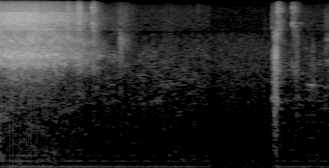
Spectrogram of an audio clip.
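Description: A brief high hiss that fades out within the first second, then faint room tone.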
